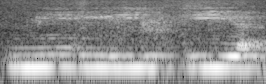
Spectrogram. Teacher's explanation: Vedeți? A e accentuat și e lung.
